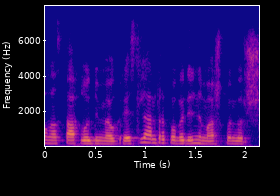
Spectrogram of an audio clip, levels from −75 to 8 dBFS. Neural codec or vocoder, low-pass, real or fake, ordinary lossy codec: codec, 16 kHz, 4 kbps, FunCodec, trained on LibriTTS, 50 frames a second; 7.2 kHz; fake; Opus, 24 kbps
